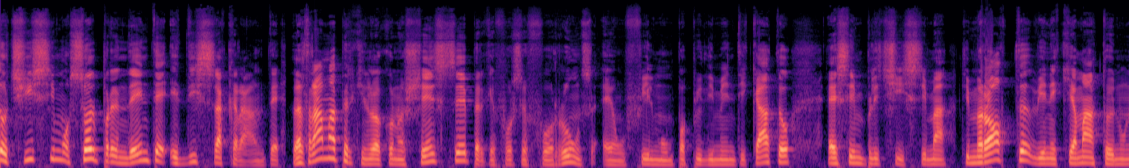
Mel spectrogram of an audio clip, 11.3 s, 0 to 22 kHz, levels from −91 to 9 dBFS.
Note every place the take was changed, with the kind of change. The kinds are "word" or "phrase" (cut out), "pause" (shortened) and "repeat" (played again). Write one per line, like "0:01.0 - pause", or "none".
0:02.8 - pause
